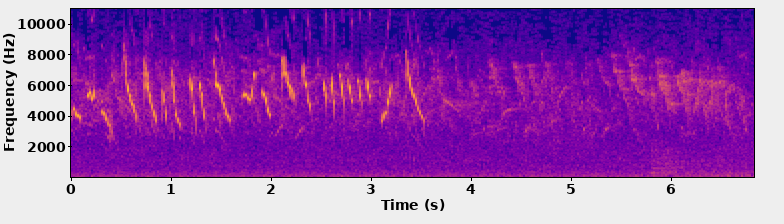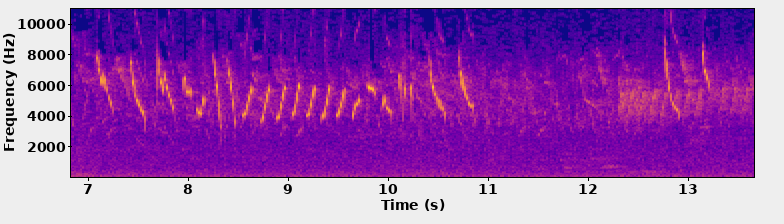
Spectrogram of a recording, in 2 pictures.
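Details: Oriental white-eye singing in the fast 'nembak' style, used as a master recording for training young birds: rapid bursts of high, thin, sharply slurred chirps, a brief pause near the middle, then more quick runs.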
